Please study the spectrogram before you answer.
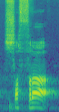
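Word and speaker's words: صفراء: Safro. Safro u. Nah, kenapa dikatakan mamdudah? Karena dibacanya panjang.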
